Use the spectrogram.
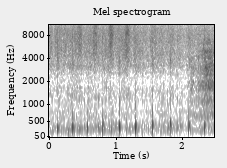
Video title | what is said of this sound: Tipsy Spinster Travel Tips: Processing Fiber While Traveling | This is an incredibly strong, incredibly sound fleece, which Shetland usually is.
